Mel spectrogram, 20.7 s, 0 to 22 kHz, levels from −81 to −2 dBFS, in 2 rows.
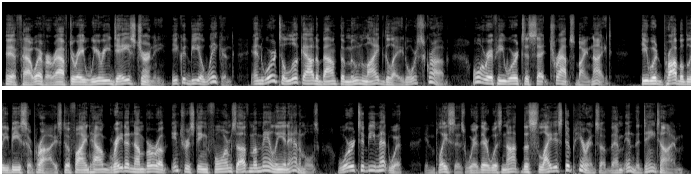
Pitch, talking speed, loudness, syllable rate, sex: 125 Hz, 195 wpm, -20 LUFS, 5.4 syllables/s, male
